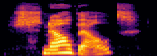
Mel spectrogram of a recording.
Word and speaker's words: Schnaubelt: So it's Schnaubelt. It's like Schnauzer.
